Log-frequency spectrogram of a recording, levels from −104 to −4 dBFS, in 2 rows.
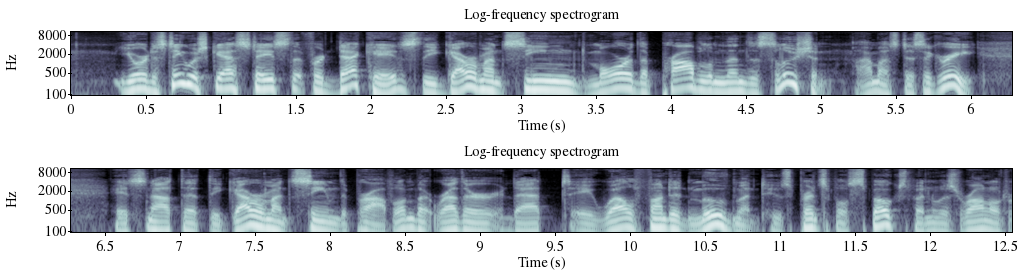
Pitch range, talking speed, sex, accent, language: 95-130 Hz, 180 wpm, male, American, English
